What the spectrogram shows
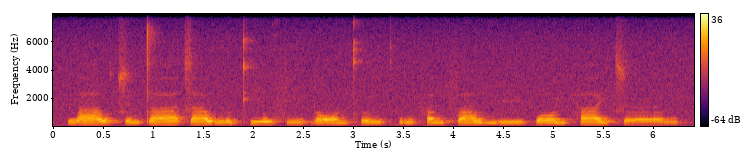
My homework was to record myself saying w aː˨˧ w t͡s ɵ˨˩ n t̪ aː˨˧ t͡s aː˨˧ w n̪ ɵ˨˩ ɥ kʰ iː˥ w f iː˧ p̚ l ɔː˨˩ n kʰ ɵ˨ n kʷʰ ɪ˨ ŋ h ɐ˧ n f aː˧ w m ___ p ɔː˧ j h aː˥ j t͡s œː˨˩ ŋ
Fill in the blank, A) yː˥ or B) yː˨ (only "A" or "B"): B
